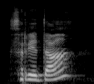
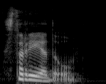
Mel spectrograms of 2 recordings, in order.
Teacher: The nominative is среда with the stress on the second syllable, but the accusative is среду with the stress on the first syllable. And this is a very common stress shift for disyllabic feminine nouns.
